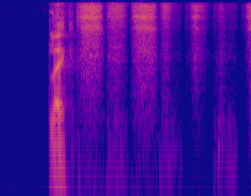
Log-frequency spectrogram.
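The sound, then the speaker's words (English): A voice imitates heavy breathing: a short voiced gasp followed by a quick series of loud, breathy pants, about four to five per second. “Whenever you say thighs, I'm just like breathing hard, like yeah, so Just true. heavy breathing. Yeah, very heavy breathing.”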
